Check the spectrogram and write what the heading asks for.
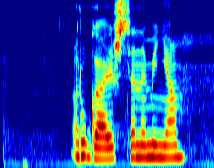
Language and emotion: Russian, angry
